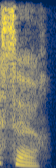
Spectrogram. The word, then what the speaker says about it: sœur: La sœur, la sœur. This one trips people up. The OEU sound is like saying, with rounded lips.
